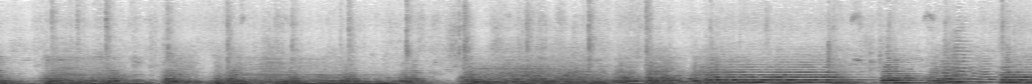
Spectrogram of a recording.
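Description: A massed ensemble of tubas and euphoniums playing a Christmas carol in full, sustained chords, with a short breath pause between phrases about halfway through.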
